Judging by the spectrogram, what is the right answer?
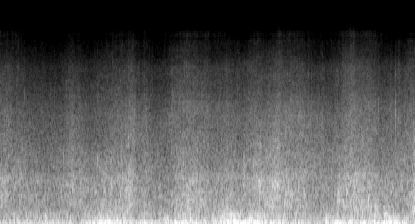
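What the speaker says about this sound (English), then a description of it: "Man, this wind sucks." Strong wind buffets the microphone beside Cultus Lake in British Columbia, a loud continuous rushing roar with gusts swelling and easing, mixed with the wash of choppy water and no voices.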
